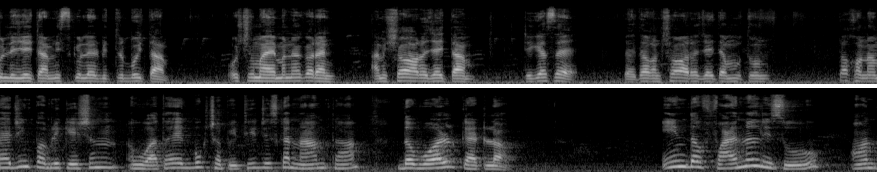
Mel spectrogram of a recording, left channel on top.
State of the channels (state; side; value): different; both; correlation -0.01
